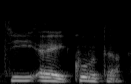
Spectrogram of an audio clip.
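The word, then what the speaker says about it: Curta: But if you want nitty-gritty details of this theory, I recommend to go to the writings of Florian Kurta, yeah, spelled with C-U-R-T-A, Kurta.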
